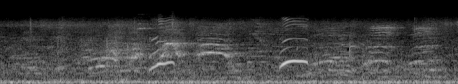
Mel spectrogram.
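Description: Young monkeys squeal in short, high, rising cries close by.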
